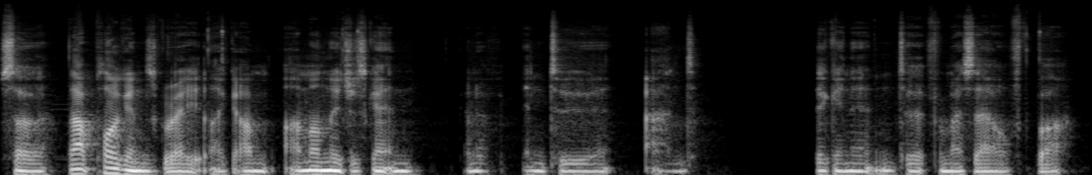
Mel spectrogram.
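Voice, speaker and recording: A young man giving a relaxed music production tutorial at his desk, talking loosely with lots of fillers. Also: sits low, moderate pace, slightly rough. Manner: relaxed, many fillers like "kind of" and "basically". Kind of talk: casual screen-recorded tutorial.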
